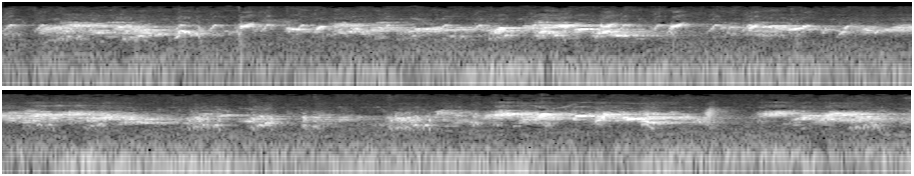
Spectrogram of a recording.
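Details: Red-whiskered bulbul in competitive 'hót ché' song, a decoy sound for trapping and training. An unbroken stream of jumbled warbles and chirps that swells and dips in loudness.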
